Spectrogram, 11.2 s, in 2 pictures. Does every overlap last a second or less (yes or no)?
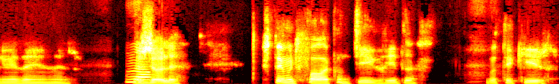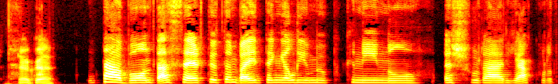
yes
